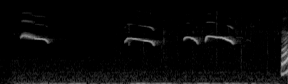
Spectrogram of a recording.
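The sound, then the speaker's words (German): Several thin, high whistled calls from a pair of blackbirds nesting in a garden, each a short sliding note, come in loose bursts over a soft background rumble, ending with a sharper, louder call. “Tatsächlich, ein Amselpärchen.”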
